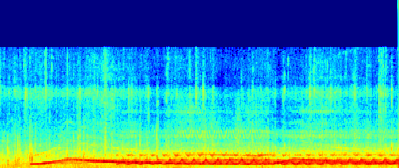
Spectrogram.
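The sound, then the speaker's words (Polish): A loud police siren wails upward, then switches to a rapid warbling yelp that repeats steadily, with no voices present, during a riot-control training exercise of regional police prevention units in Silesia, Poland. “Tym razem na szczęście nic się nie stało, a te dźwięki pochodzą z ćwiczeń wojewódzkich oddziałów prewencji.”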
